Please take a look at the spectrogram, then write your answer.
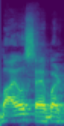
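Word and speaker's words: Biot-Savart: से बटला ठीक है यहां पर बेसिकली टी है आपका साइलेंट ठीक है तो कहीं-कहीं आपको अगर देखने को मिल जाए टी तो आप उसको कंफ्यूज ना होएगा बेसिकली पढ़ते हैं इसको बायो सेबर्ट ला ओके सबसे पहले मैं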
